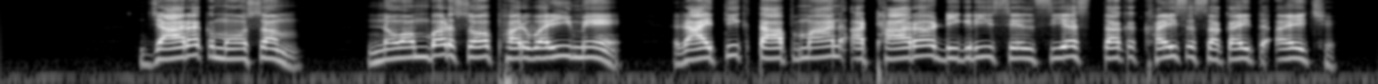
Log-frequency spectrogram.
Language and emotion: Maithili, neutral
